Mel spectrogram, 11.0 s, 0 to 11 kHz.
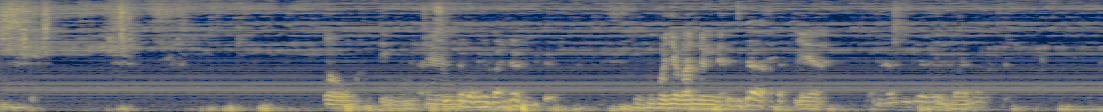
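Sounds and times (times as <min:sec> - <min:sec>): soft low microphone thumps: 0:02.0 - 0:11.0.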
